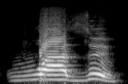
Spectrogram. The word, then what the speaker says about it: oiseau: So you can see anywhere you see the o u plus the i or you can see o u plus a vowel. So it gives us the oui.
